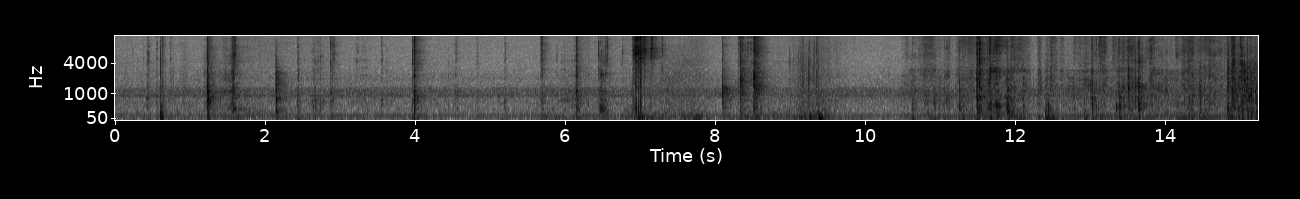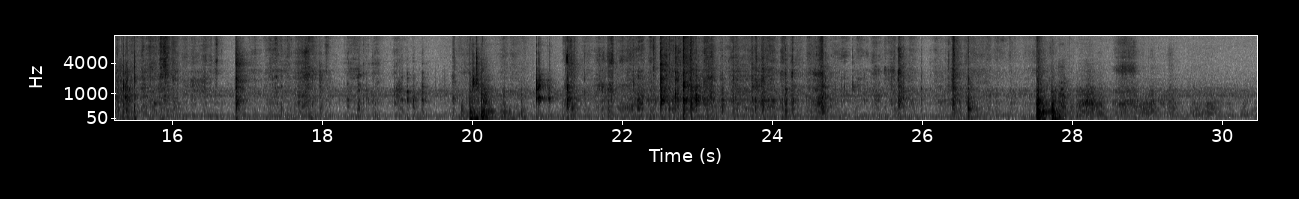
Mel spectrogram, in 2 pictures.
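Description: Close-up unboxing of a cardboard perfume box: a utility knife blade slitting the wrapping with small clicks and scrapes, then longer stretches of wrapping rustling, tearing and crinkling as the box is handled and opened. Two low thumps, about twenty seconds in and near the end, as things are set down.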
